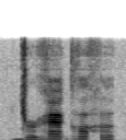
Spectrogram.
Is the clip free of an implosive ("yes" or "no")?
yes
